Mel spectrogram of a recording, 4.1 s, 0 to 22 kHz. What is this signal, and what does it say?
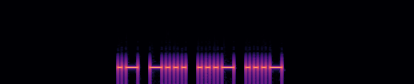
Morse code, heard as a keyed tone, about 30 wpm, 700 Hz. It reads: ABVV
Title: All Cut Numbers - 4-Digit 30wpm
